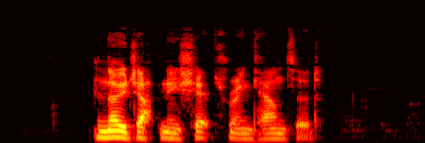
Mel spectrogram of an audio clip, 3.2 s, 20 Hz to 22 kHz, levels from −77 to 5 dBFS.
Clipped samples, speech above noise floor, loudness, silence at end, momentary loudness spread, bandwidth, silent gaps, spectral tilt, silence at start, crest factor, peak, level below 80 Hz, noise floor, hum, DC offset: under 0.1%; 46 dB; -22 LUFS; 0.8 s; 17 LU; 11 kHz; none; -5.5 dB/octave; 0.7 s; 22 dB; -2 dBFS; -64 dBFS; -67 dBFS; none; under 0.1%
